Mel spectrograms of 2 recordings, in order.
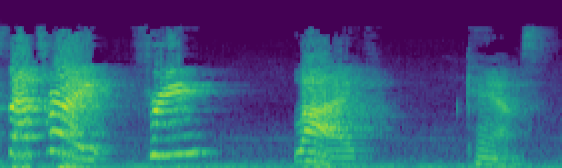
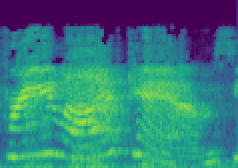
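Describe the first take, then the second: First: Mock-grand fade; word by word. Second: Slow, higher, louder "Free Live Cams"; drawn out. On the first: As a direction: space out "Free Live Cams". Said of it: "I owe you one good one". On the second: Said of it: "You do the intro". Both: Shown as a demonstration.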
